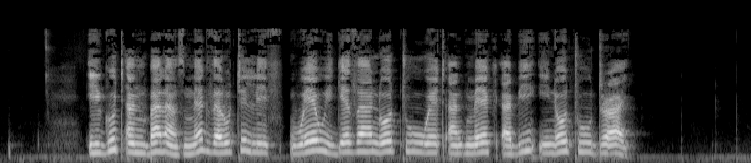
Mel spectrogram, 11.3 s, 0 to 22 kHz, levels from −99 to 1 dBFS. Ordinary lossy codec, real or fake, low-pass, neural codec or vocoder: MP3, 48 kbps; fake; 19.8 kHz; vocoder, 44.1 kHz, 128 mel bands, Pupu-Vocoder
